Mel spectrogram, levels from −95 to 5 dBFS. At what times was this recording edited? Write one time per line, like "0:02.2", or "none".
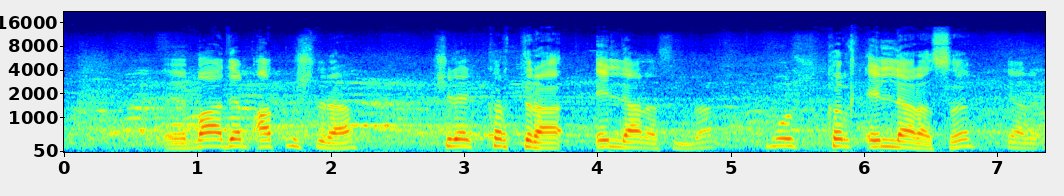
none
